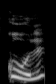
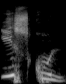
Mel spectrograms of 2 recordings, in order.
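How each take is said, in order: First: The word starts directly with the s sound. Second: The word starts with an added i vowel. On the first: This is the original form of the word. "যেমন স্কুল" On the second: This is how many people alter the word. "অনেকে বলেন ইস্কুল"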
